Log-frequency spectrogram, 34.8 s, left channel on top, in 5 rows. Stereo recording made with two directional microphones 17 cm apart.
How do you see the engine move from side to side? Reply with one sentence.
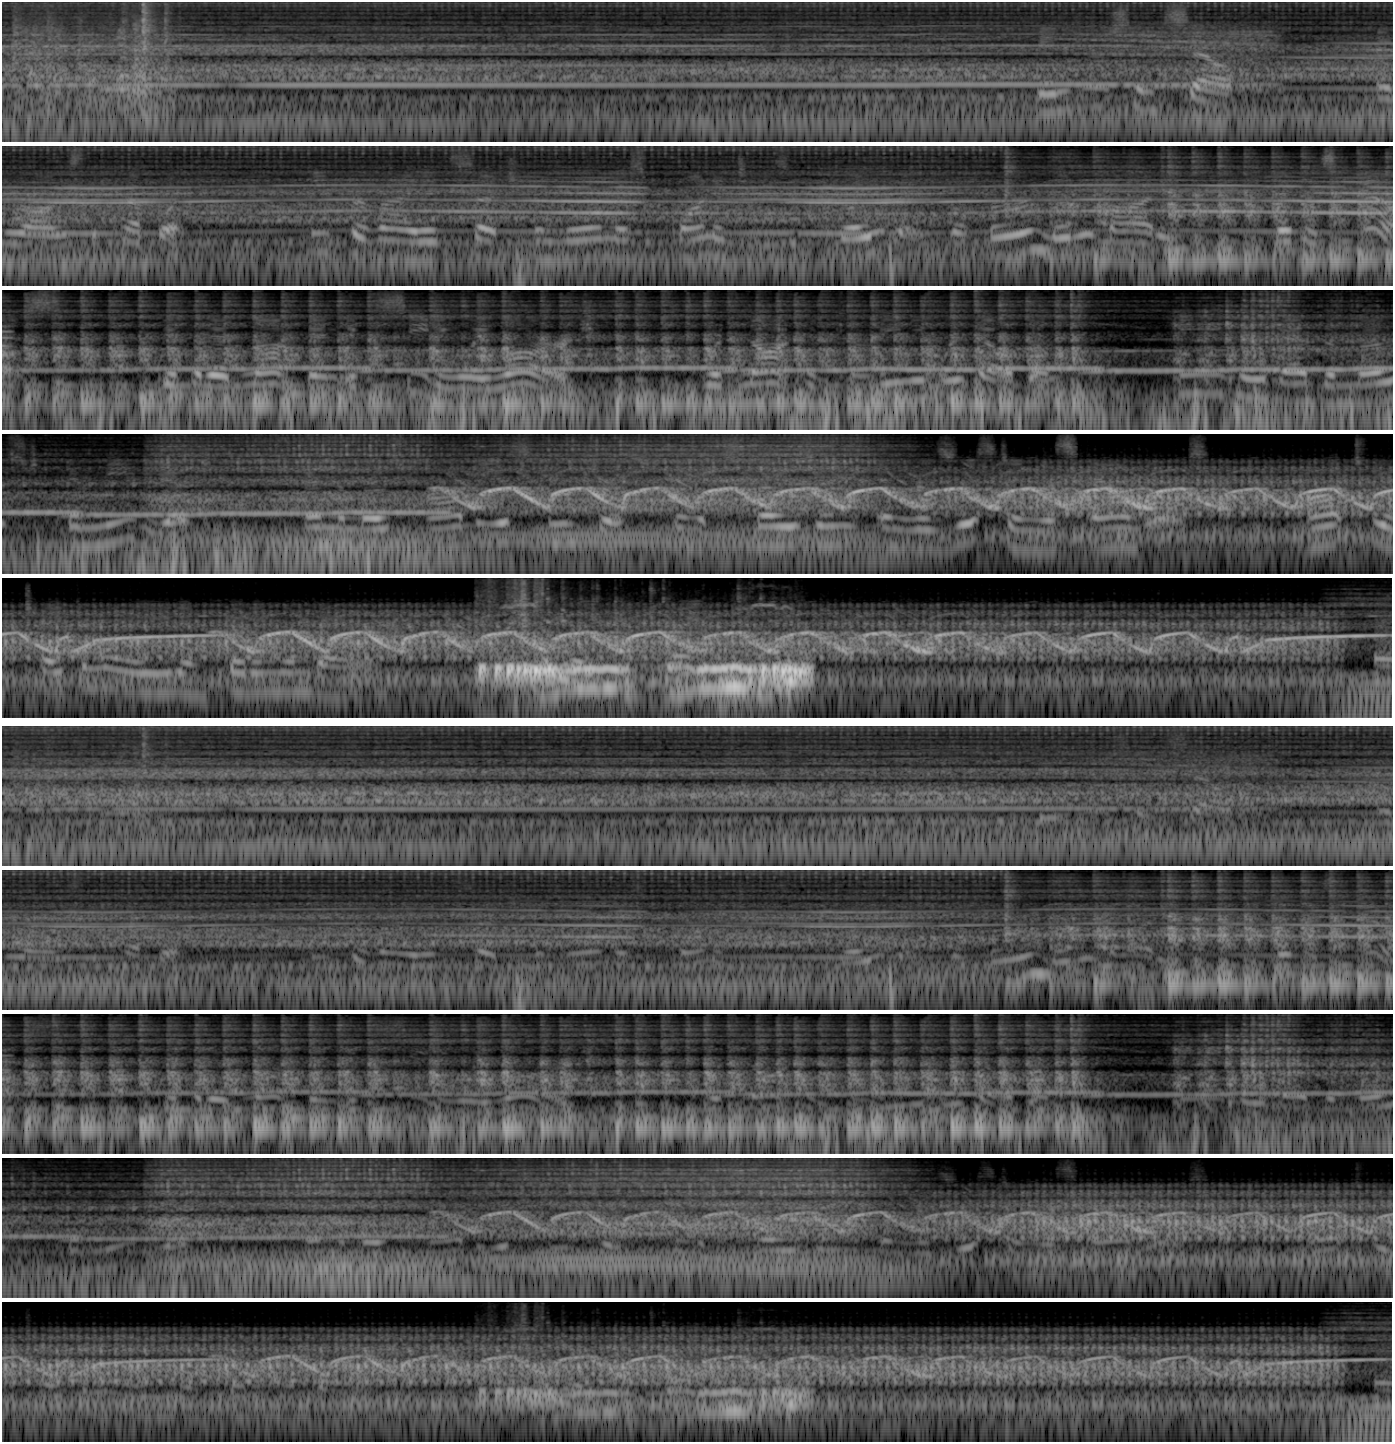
You can hear the engine stay in one place.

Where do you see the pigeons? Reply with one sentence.
You can hear the pigeons on the left.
